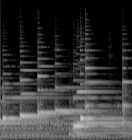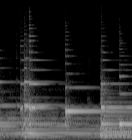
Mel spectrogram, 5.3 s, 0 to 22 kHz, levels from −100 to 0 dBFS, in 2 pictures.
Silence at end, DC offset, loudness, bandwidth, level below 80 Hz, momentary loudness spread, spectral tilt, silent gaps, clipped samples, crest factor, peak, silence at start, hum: 0 s; under 0.1%; -36 LUFS; 13 kHz; -74 dBFS; 15 LU; -6 dB/octave; none; under 0.1%; 20 dB; -16 dBFS; 0 s; none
